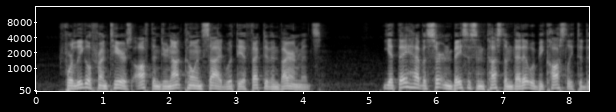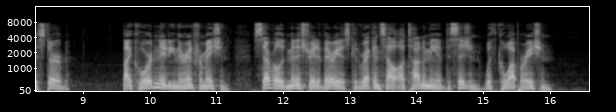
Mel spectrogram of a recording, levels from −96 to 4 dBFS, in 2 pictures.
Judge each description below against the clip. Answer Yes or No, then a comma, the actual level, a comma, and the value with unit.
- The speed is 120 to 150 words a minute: Yes, average, 145 wpm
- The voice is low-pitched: Yes, low, 110 Hz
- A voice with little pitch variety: No, average, 4.4 semitones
